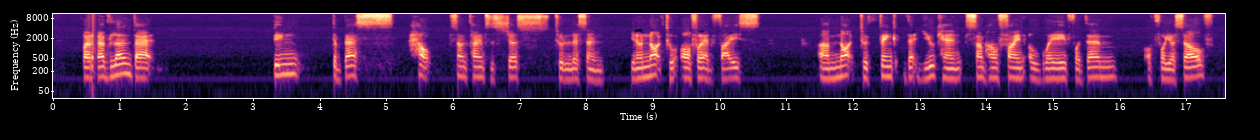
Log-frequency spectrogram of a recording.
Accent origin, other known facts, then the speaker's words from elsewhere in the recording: Singapore; You know, I'm from Singapore, and we are known very well around the world for being very efficient, for great in mathematics and science.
